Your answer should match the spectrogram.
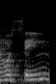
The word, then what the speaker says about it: Hossein: Eu li em um texto da Ziba Mir Hossein, é assim que se pronuncia? É Hossein, né?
